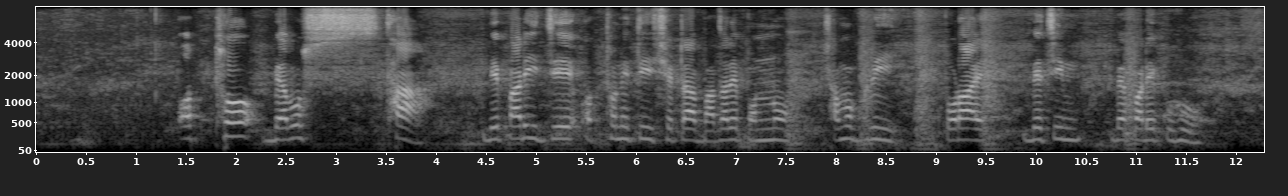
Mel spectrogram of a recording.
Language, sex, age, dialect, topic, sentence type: Bengali, male, 25-30, Rajbangshi, banking, statement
